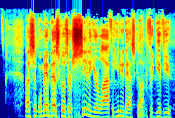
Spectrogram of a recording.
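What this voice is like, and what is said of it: Fast-talking North Carolina country accent. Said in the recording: “I'm from North Carolina with a crazy country accent, and I talk a million miles an hour.”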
